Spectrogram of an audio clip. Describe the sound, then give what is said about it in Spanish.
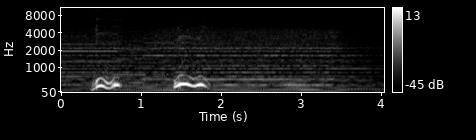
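An owl hoots twice, two wavering, mid-pitched calls about a second apart, over a quiet steady background hum with no talking. “Gracias por cuidarme, señor búho.”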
